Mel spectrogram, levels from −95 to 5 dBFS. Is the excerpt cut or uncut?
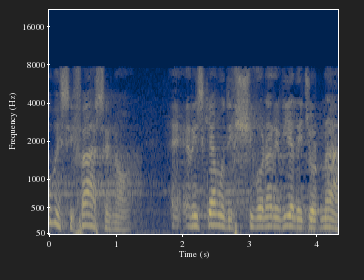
cut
